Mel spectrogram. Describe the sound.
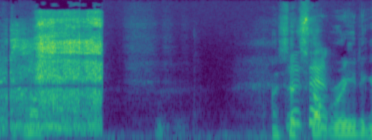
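A loud breath rushes into the microphone for about a second as a harsh, noisy blast, then drops to near silence before someone starts talking.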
